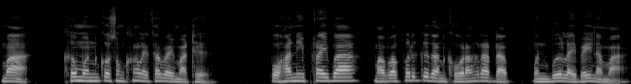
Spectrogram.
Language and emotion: Bodo, neutral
